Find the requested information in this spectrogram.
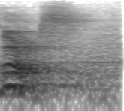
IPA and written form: nɝːs (nurse)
